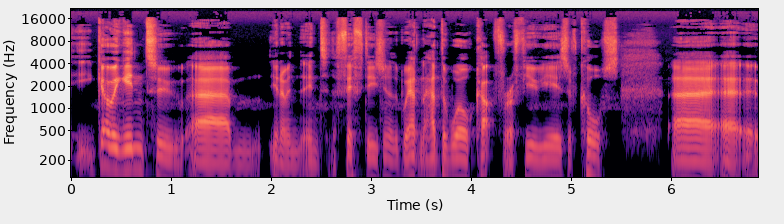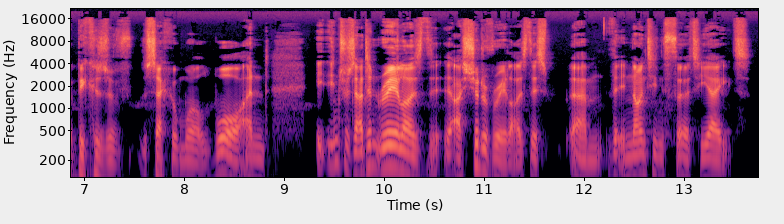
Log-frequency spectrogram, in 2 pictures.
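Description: A man hosting a football podcast, chatting casually in a halting way with many restarts. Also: fairly low pitch, gravelly. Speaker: podcast host. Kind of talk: casual chat.

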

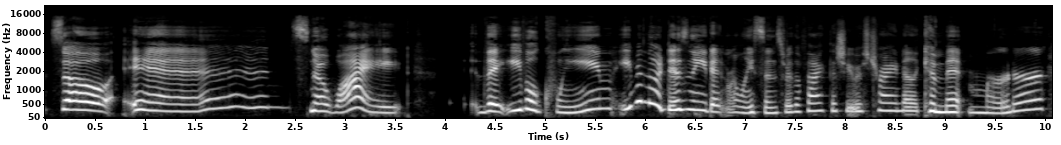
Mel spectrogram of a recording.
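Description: A young woman hosting a casual podcast who is losing her voice, retelling dark fairy tales with frequent laughter. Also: high-pitched, takes it slowly. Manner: animated storyteller, laughs often. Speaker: podcast host.

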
